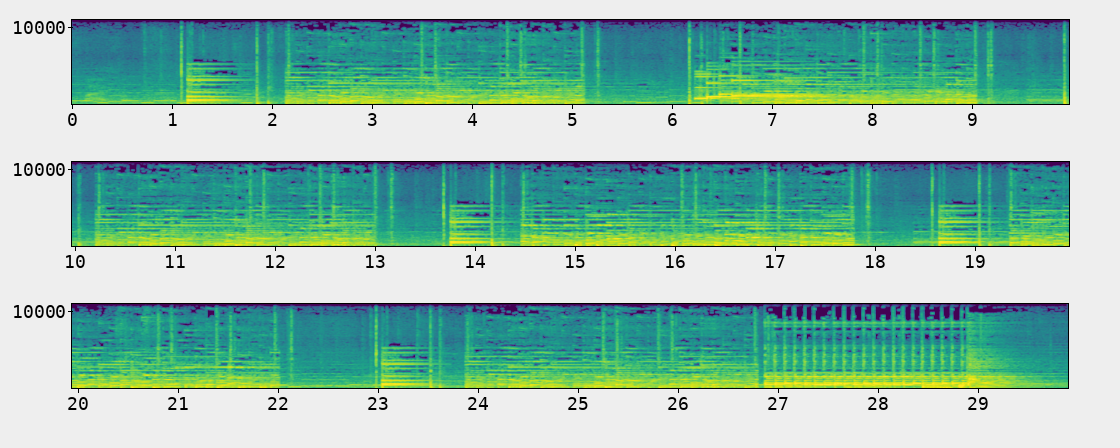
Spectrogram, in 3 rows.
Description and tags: WOF slots1
Slot machine noises, Wheel of fortune bell, winner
